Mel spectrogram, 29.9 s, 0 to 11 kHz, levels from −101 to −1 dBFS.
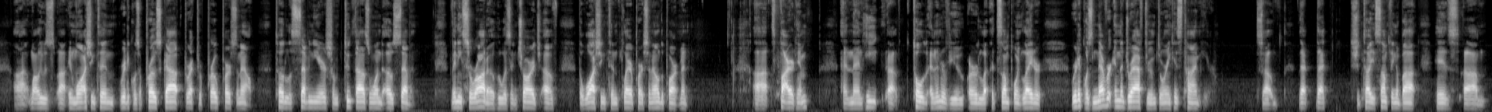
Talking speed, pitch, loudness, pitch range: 145 wpm, 105 Hz, -23 LUFS, 100-110 Hz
